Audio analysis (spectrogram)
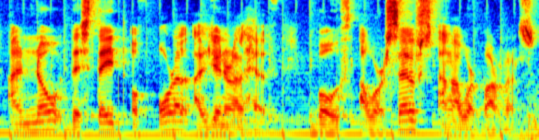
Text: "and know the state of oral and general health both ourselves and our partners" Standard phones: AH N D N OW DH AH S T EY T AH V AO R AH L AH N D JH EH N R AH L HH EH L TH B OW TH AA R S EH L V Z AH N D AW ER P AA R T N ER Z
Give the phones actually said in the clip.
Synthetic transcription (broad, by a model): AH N N OW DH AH S T EY T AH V AO R AH L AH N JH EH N R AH L HH EH L TH B OW TH AA R S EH L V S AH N AW ER P AA R T N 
